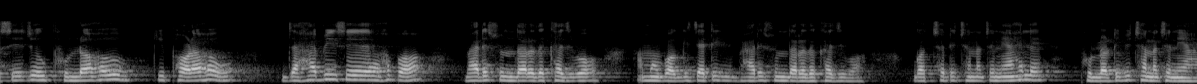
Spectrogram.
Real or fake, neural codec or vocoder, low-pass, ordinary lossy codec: real; none; none; none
